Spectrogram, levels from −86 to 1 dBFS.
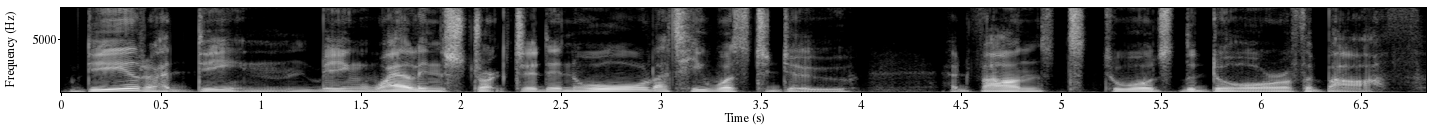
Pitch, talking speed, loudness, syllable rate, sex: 105 Hz, 175 wpm, -17 LUFS, 4.1 syllables/s, male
